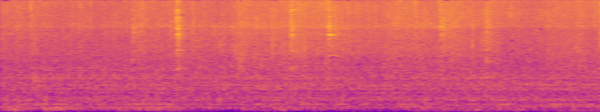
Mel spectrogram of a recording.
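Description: Masala with ginger-garlic paste frying in oil in a steel wok: steady sizzling, with a few faint pops.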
